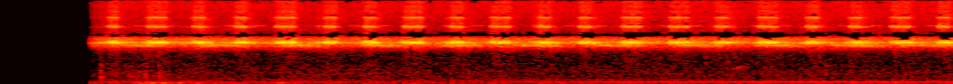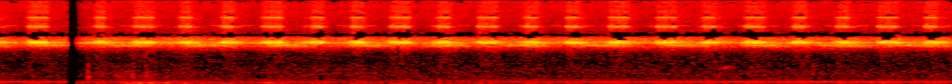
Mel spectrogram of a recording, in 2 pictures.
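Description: Crickets chirping in a steady, even rhythm of about three chirps a second, starting about a second in, with a brief break about ten seconds in.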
